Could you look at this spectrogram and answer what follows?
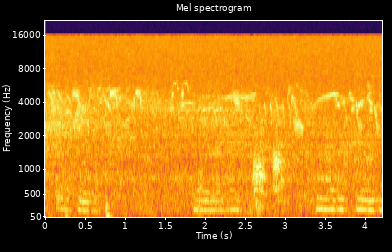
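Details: Whooper swan at Vilkkilänturta in Virolahti, Finland, calling very strangely, seemingly with something stuck in its throat and drinking water constantly; short, flat, low nasal tones in a loose series, with small birds chirping high in the background.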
